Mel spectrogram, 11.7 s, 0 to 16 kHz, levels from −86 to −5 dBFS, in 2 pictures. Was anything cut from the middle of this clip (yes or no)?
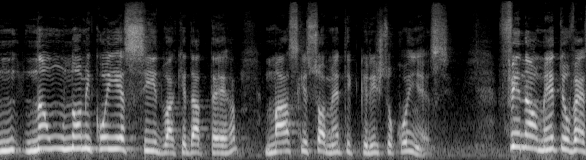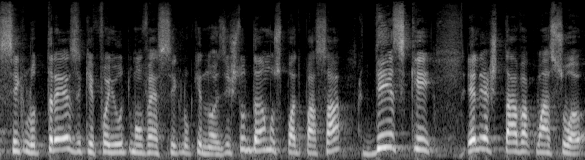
yes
